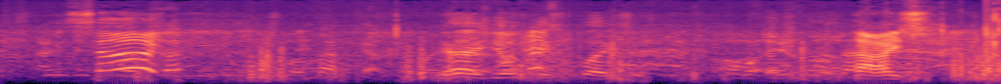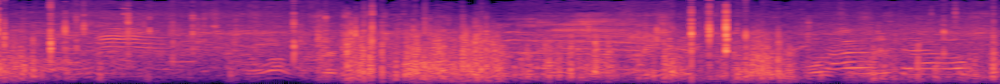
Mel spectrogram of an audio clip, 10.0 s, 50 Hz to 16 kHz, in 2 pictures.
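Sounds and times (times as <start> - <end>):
spectators shouting: 2.6 - 8.5.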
